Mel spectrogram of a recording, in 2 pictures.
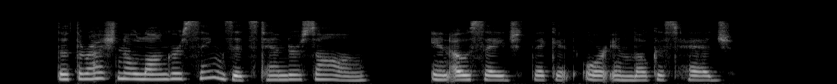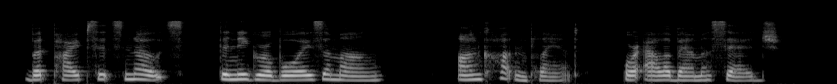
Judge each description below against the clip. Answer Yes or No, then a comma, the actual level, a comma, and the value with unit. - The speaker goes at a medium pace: No, slow, 105 wpm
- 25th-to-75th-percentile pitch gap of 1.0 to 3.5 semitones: Yes, average, 2.8 semitones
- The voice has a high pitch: Yes, high, 210 Hz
